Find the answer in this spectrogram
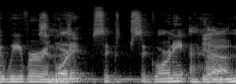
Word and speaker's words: Sigourney: I watched the first Signor Signori Weaver and Sigourney. I'm mispronouncing my name.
